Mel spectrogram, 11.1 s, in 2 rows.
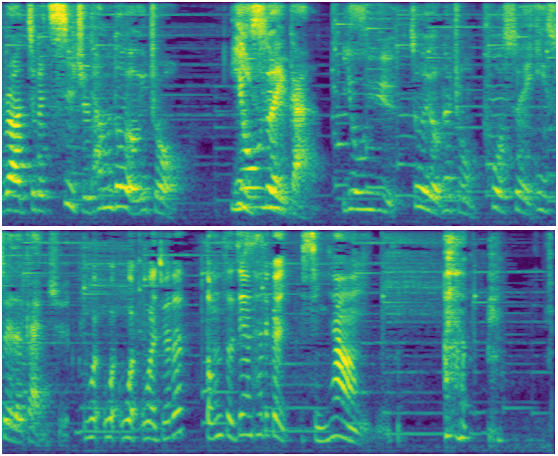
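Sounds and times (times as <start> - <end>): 
speech: 0.1 - 10.4
cough: 10.0 - 11.0.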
